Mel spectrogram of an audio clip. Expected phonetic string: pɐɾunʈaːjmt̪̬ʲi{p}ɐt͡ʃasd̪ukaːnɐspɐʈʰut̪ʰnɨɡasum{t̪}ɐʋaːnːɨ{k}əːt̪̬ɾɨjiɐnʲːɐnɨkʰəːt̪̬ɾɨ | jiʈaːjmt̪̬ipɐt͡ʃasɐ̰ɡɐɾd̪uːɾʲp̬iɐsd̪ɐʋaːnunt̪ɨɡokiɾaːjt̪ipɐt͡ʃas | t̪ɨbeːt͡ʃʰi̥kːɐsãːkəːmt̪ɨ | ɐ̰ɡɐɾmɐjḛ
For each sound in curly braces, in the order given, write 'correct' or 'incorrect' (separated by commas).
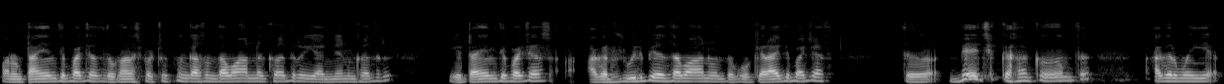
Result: correct, incorrect, incorrect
